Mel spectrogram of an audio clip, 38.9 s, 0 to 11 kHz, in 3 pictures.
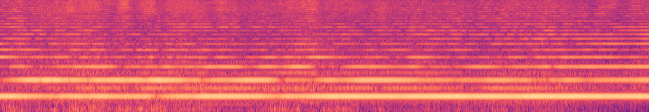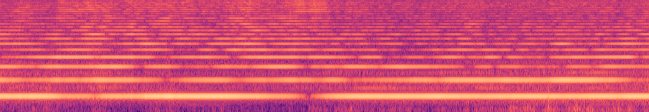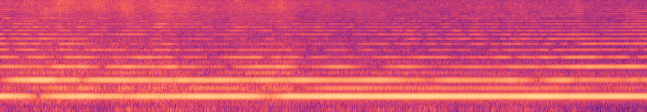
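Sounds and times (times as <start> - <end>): rotating siren alert tone: 38.1 - 38.9.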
